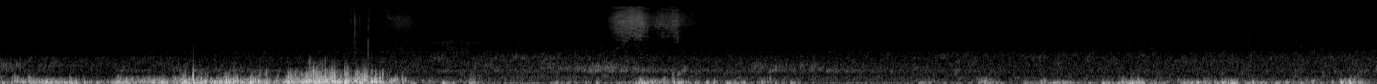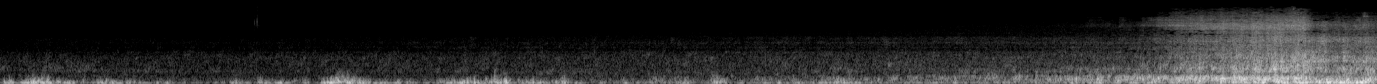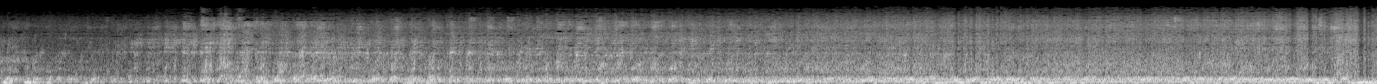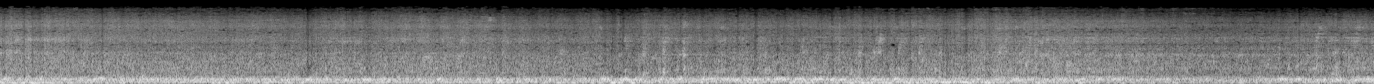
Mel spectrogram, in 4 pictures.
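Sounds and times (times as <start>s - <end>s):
freight train wheels rumbling on rails: 20.2s - 55.0s.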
